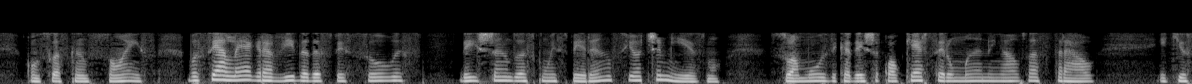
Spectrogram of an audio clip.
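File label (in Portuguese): Homenagem ao cantor, voz feminina; Telemensagens; HOMENAGENS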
